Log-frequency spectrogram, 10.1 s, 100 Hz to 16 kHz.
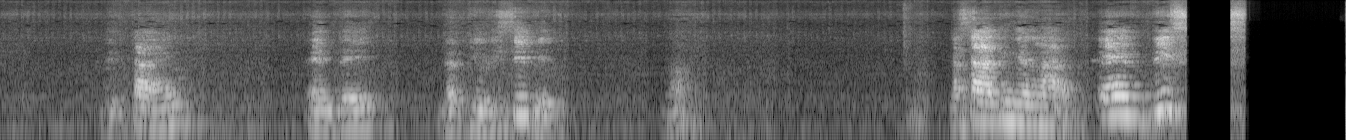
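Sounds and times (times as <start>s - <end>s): faint low hum: 0.0s - 8.9s.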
